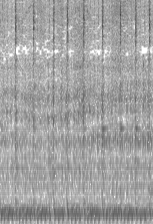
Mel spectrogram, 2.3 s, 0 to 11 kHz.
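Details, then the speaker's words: Rough, fast two-stroke popping idle with a slightly uneven beat on a 2002 F1ZR Caltex Special Edition H2K. The bike is 20 years old and its engine has never been rebored ("OS 0"), on a standard exhaust; the slight roughness is put down to age. "Oke, seperti itu ya, kasar-kasar dikit lah OS 0. ...20 tahun ya, motornya udah 20 tahun. Udah tua, motor tua."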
